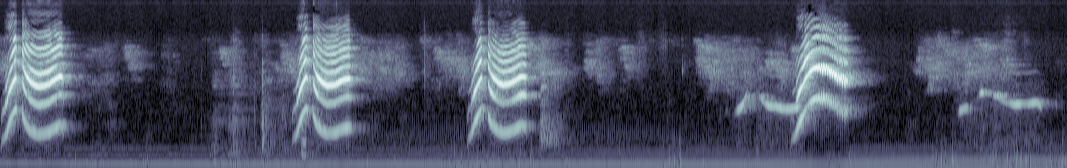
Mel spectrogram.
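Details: Pet Indian ringneck parakeet talking, repeating "mummy" nonstop: four loud, clear, harmonic two-part syllables with a rising then falling contour, spaced about two to three seconds apart, over a steady low indoor hum.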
